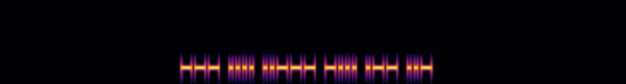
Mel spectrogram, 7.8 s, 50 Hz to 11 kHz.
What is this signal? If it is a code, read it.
Morse code, heard as a keyed tone, about 28 wpm, 700 Hz. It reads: OH2BWU
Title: DXCC-100 Call Signs - 6 Characters - Repeated 2x - 28wpm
